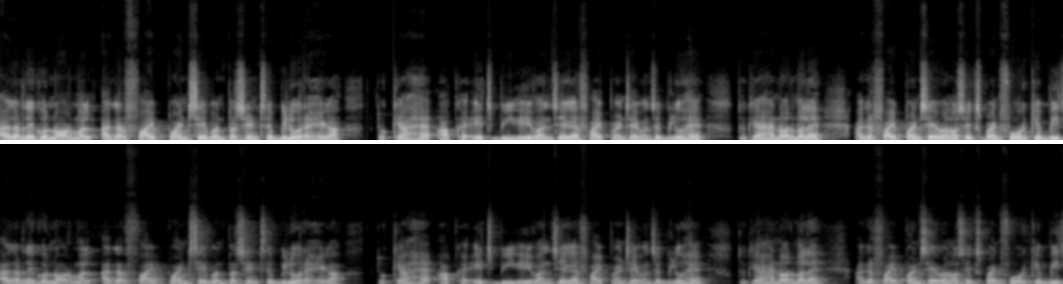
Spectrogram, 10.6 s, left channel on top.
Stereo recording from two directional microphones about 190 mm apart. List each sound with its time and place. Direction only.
0.0 s speech: 55° left (ahead or behind)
